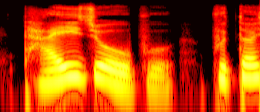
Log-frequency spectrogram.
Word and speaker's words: 大丈夫: 자, 그럼 오늘의 핵심 표현 다이조오브부터 시작해 볼까요?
